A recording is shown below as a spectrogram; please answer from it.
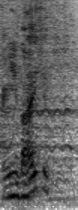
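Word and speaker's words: Livaï: Mais on a aussi Levi, qui s'écrit R-I-V-A-I-L-I-L-2-L-E. Levi, comme la marque Levi, sans le S à la fin.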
